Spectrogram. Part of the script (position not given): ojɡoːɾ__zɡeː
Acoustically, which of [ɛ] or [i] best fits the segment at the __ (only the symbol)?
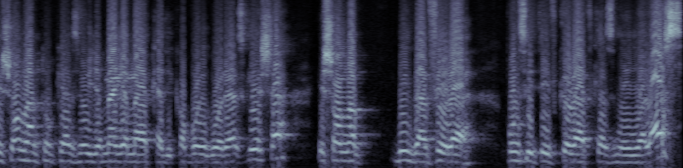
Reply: ɛ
